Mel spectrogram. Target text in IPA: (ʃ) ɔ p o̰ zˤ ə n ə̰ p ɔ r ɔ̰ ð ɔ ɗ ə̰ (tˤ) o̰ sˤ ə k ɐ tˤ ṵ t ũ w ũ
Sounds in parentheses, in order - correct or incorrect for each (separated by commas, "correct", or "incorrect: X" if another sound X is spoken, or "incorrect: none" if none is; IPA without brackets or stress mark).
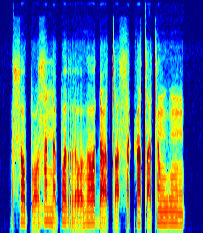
incorrect: s, correct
